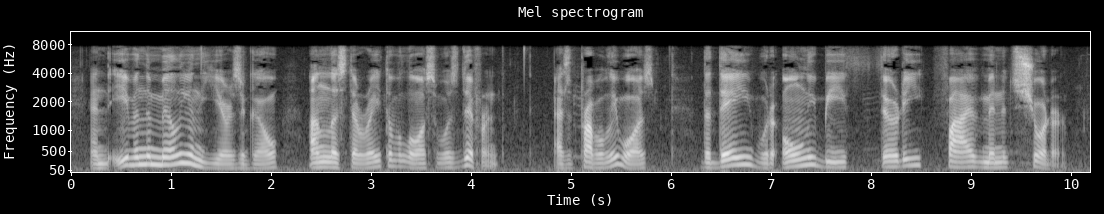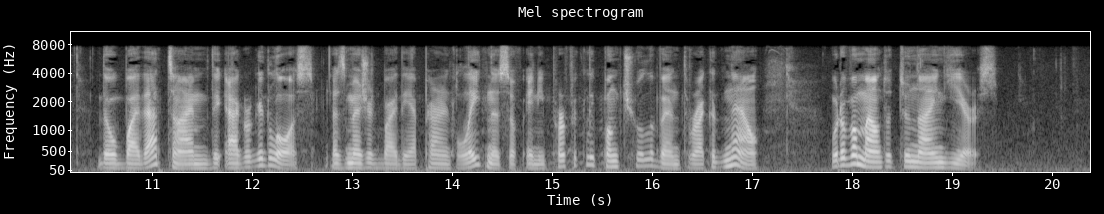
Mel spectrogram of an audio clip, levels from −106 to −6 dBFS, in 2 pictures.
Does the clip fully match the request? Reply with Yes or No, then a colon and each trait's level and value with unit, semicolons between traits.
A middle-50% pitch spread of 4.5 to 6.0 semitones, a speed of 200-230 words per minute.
No: wide, 5.4 semitones; average, 155 wpm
